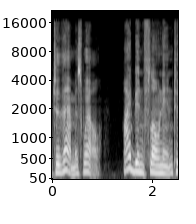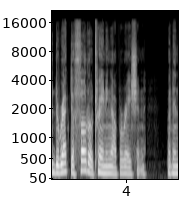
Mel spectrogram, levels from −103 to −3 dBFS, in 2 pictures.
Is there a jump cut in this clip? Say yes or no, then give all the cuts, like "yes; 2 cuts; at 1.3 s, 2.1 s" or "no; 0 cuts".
yes; 1 cut; at 1.3 s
